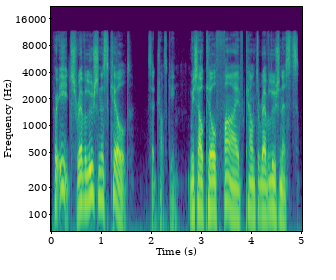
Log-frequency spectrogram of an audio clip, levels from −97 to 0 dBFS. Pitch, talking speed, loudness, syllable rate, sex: 115 Hz, 145 wpm, -16 LUFS, 5.1 syllables/s, male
